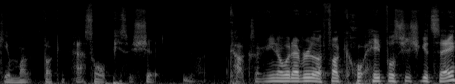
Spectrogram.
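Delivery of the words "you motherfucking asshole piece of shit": muttering under breath, lower and much quieter. Retelling a story, voicing a woman who turns and curses a man, muttering curses. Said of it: "the woman would turn and start muttering".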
